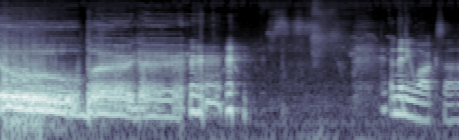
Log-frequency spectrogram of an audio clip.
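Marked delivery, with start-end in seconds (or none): 0.0-2.4 resounding, loud, rough, wall-shaking booming voice. Retelling a man at a bar ordering food, in his booming voice. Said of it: "he says in that same booming voice".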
